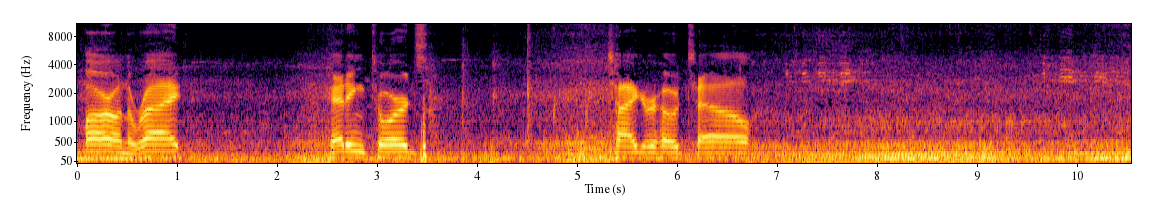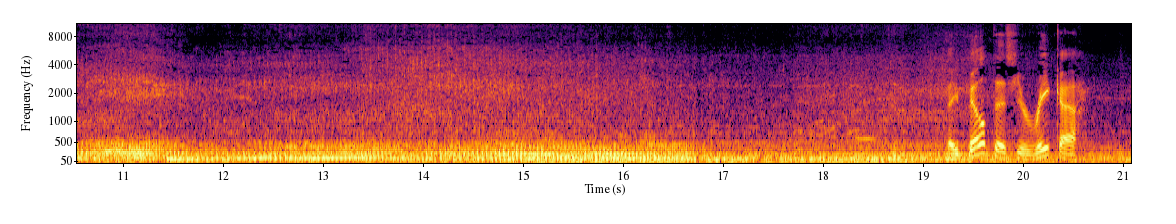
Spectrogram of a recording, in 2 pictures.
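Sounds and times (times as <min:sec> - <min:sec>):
street traffic engines: 0:00.0 - 0:21.0.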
